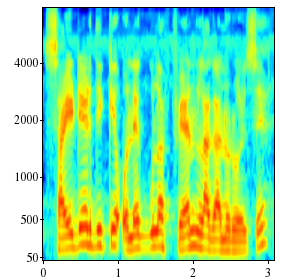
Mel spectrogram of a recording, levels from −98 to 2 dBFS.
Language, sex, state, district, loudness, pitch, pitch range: Bengali, male, Assam, Hailakandi, -16 LUFS, 175 Hz, 145-190 Hz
